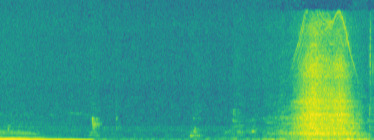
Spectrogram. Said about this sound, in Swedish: Här hör vi hur det tänks och det smattras på tangentbordet.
